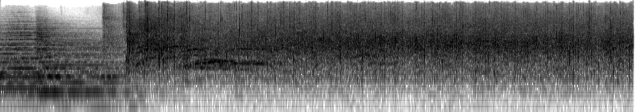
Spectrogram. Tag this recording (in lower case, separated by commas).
cello, piano, applause, violin, orchestra, musical instrument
